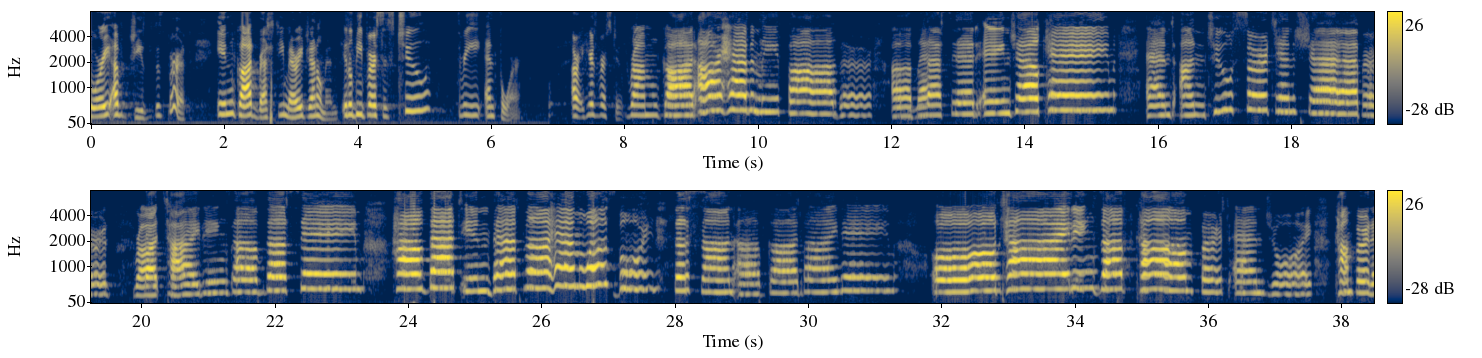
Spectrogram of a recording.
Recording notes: LIVE Episode. This episode was recorded on Sunday, September 17, 2023 at First Baptist Church in Reading, MA.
